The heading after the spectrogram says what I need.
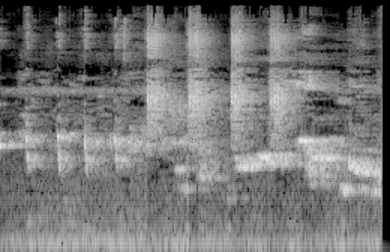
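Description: A flycatcher sings a quick run of clear whistled notes, some rising and some falling, with a few buzzy, squeaky phrases. A low hum sits underneath.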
